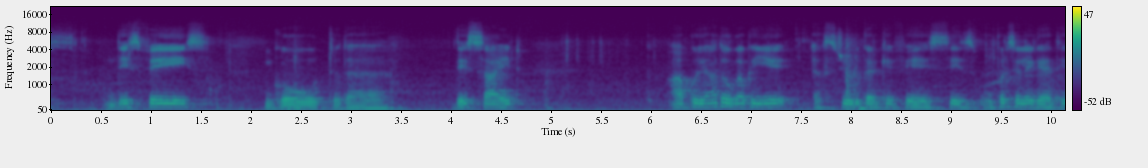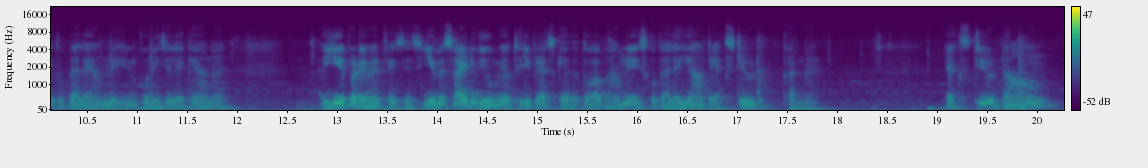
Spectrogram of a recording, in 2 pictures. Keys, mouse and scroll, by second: 0.2 shift+click, 0.9-2.4 middle drag, 2.4 KP_3, 6.0-7.4 middle drag, 7.4 click, 9.1 shift+click, 11.1 KP_3, 18.9 e.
